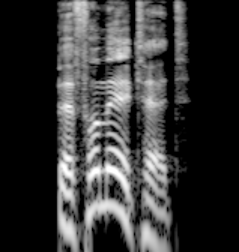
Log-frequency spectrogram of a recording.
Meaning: inflection of befummeln: 1. second-person plural preterite 2. second-person plural subjunctive II
- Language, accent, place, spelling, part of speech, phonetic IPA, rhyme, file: German, Germany, Berlin, befummeltet, verb, [bəˈfʊml̩tət], -ʊml̩tət, De-befummeltet.ogg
